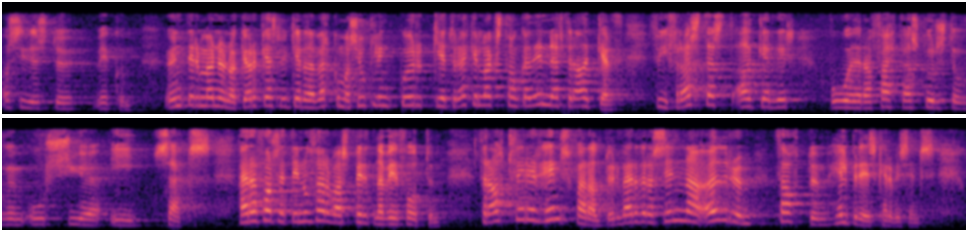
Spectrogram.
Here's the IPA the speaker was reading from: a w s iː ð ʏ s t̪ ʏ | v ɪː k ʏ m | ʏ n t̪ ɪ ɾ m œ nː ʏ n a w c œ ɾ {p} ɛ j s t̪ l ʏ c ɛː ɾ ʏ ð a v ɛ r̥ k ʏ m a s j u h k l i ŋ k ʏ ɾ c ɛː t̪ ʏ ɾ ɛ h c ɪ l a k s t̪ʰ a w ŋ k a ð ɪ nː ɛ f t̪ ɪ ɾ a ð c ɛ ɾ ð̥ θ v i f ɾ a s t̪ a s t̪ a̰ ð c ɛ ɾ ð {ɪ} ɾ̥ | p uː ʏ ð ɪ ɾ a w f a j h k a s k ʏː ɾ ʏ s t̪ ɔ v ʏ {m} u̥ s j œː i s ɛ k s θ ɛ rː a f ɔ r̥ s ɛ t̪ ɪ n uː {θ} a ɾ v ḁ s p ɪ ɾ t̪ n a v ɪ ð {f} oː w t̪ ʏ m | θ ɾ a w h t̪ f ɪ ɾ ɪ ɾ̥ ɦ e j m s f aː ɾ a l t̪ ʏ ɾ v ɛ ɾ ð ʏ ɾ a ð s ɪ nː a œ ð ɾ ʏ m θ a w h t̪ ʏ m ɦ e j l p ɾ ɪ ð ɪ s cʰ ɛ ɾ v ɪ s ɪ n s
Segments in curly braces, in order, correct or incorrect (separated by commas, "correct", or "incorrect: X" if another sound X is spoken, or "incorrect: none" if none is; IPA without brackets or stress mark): incorrect: c, correct, correct, correct, correct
